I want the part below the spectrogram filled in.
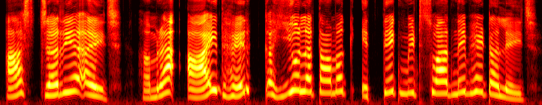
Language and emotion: Maithili, surprised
